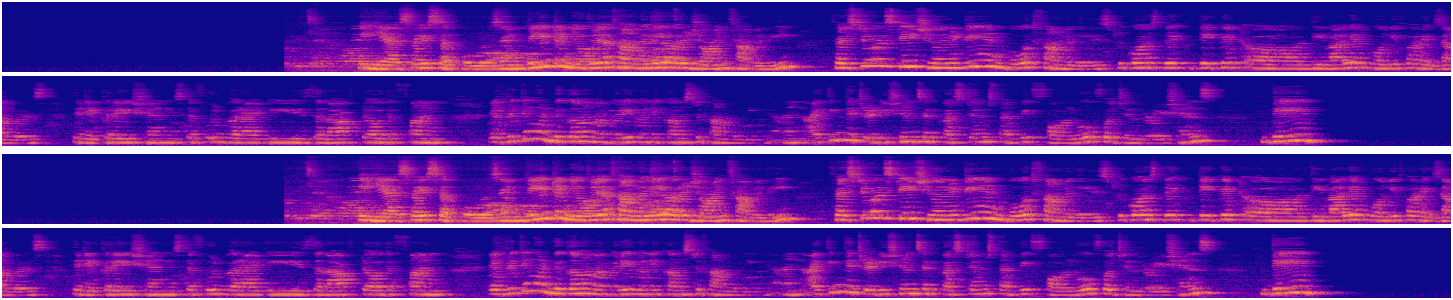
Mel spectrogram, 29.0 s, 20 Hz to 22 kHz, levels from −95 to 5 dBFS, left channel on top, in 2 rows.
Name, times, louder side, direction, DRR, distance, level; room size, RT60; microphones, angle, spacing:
voice 1, 2.8-7.9 8.3-14.8 15.2-26.5 27.1-27.6, right 1 dB, 70° right, -3 dB, 2.9 m, -25 dB
7.4 x 6.6 x 3.0 m, 0.40 s
head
